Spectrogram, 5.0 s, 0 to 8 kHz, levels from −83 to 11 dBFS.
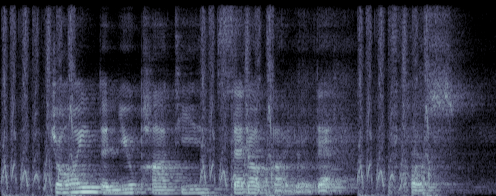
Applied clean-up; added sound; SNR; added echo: none; Zipper (clothing); 12 dB; reverberation time 0.9 s.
